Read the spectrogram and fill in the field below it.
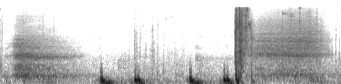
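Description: Muffled rifle shots thud several times in quick succession.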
